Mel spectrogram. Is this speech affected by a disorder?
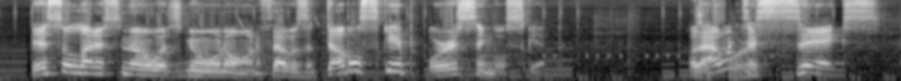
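No.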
